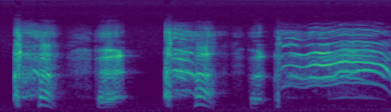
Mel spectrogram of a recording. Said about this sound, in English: I mean, cough twice if you are. Like this.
